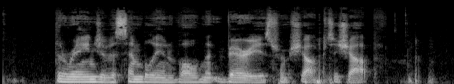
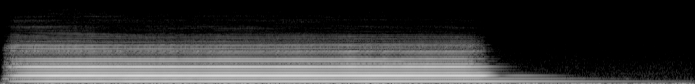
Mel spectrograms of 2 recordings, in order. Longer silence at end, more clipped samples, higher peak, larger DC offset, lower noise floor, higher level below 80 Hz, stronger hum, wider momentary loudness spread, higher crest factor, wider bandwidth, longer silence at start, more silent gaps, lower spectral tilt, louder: about the same, 0.2 s vs 0.1 s; neither; about the same, -2 dBFS vs 0 dBFS; neither; first, -48 dBFS vs -35 dBFS; second, -48 dBFS vs -42 dBFS; neither; first, 16 LU vs 9 LU; first, 18 dB vs 12 dB; first, 15.5 kHz vs 5.8 kHz; about the same, 0.1 s vs 0.05 s; neither; second, -4 dB/octave vs -9.5 dB/octave; second, -19 LUFS vs -11 LUFS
